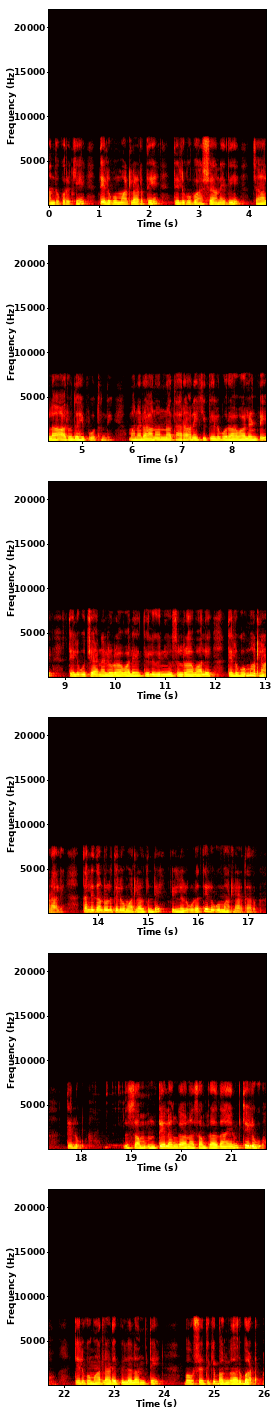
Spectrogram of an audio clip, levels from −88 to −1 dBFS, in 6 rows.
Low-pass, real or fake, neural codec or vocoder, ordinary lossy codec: none; real; none; none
